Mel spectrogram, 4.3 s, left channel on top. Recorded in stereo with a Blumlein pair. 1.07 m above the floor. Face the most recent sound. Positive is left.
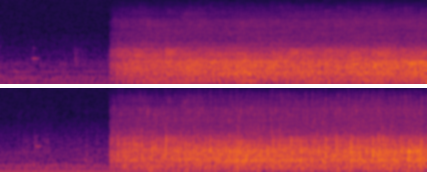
turn(degrees=-25)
